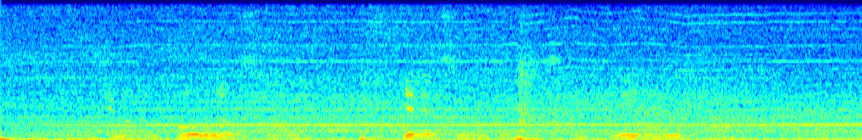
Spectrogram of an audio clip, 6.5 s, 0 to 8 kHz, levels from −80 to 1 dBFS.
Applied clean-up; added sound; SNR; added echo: none; Mechanisms; -4 dB; reverberation time 1.2 s.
